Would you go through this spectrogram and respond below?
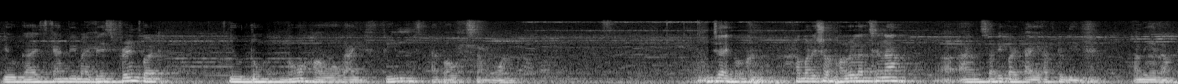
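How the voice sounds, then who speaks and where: A man's voice: medium pitch, music in the background, lightly acted. Man acting a earnest lovestruck college boy, echoey recording. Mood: wounded, defiant. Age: young adult. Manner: hesitant, halting, stammering when nervous. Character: lovestruck young male college student, earnest, nervous, touchy. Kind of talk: audio drama acting. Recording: dull echoey recording with background noise.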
